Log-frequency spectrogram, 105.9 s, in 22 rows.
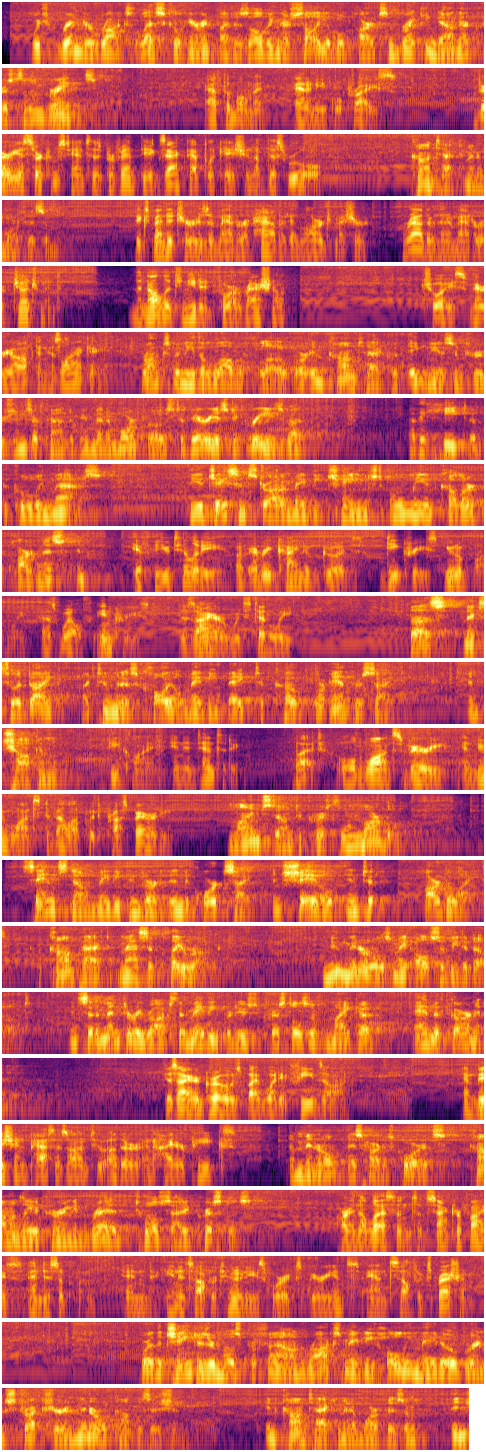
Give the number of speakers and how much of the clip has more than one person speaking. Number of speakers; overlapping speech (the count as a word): two, no overlap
